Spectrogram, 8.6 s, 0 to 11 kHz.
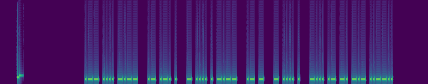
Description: Morse code, heard as a keyed tone, about 40 wpm, 690 Hz. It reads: WHY ARE THEY AT THE BANK?
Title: Sentences from Top 1000 Words - Review Part 6 - 40wpm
